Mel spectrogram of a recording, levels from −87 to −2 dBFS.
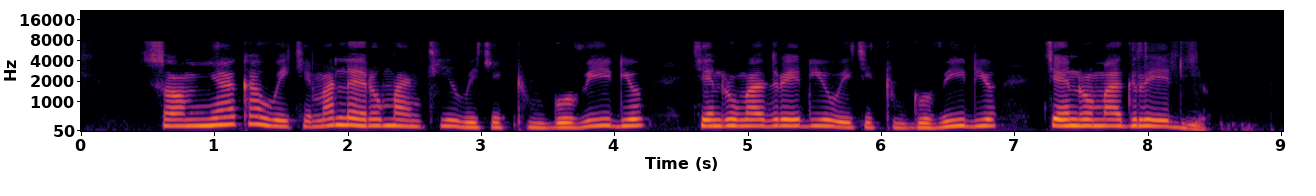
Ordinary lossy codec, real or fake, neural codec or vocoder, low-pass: none; fake; codec, 16 kHz, 2 kbps, X-Codec, HuBERT features, trained on balanced general audio; none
